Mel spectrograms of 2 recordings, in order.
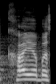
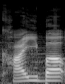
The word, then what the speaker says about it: Kayaba: to certain tongue habits, or Kayaba sounding too much like Kaiba or Kaiba regularly.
